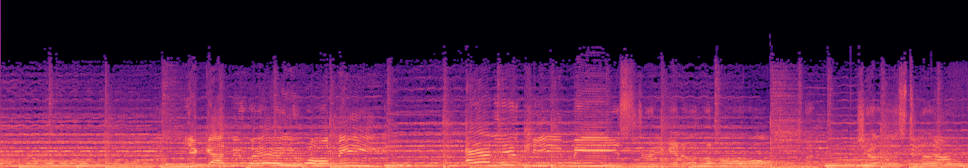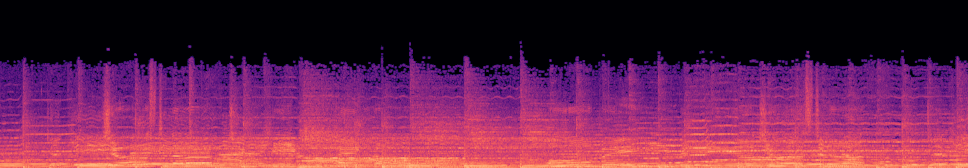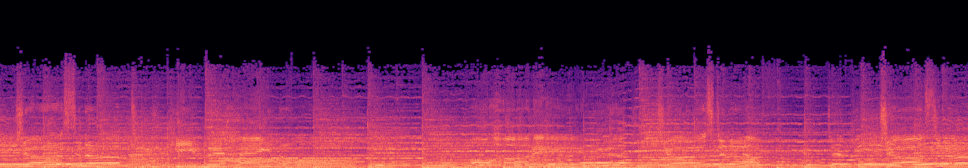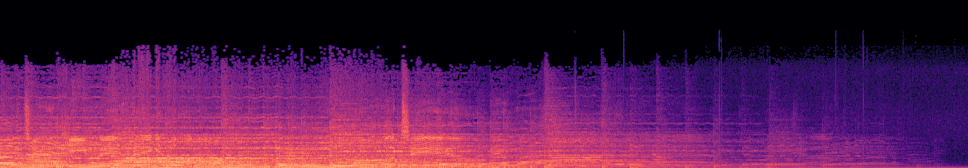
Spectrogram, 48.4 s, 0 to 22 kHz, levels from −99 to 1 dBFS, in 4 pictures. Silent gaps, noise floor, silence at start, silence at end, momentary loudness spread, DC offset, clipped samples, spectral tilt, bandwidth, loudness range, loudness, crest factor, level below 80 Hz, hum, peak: none; -51 dBFS; 0 s; 1.7 s; 5 LU; under 0.1%; under 0.1%; -4.5 dB/octave; 15.5 kHz; 3 LU; -18 LUFS; 14 dB; -44 dBFS; none; -4 dBFS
